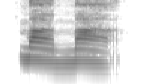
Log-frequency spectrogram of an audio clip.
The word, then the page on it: 慢慢: màn màn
